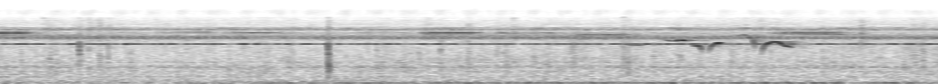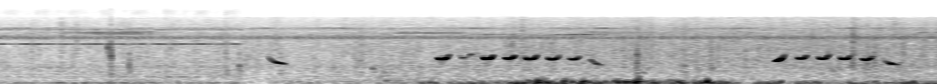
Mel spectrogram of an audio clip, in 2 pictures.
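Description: A bird calling in two quick runs of short, rising chirps in the second half, about seven notes and then five, over a steady high insect drone.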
